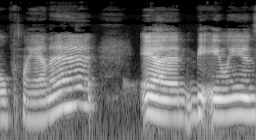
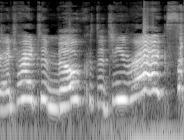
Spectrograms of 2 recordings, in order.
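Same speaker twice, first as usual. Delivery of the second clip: high, loud silly confession; sheepish intern; 11 semitones higher, 9 dB louder than usual. Retold or imitated. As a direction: confess it like a guilty, clueless kid. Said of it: "he's like".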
